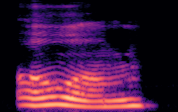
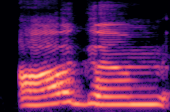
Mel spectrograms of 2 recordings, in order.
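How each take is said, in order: First: The word is said the modern Irish way. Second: The word is said the old Irish way. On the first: "modern Irish" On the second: "the old Irish pronunciation"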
